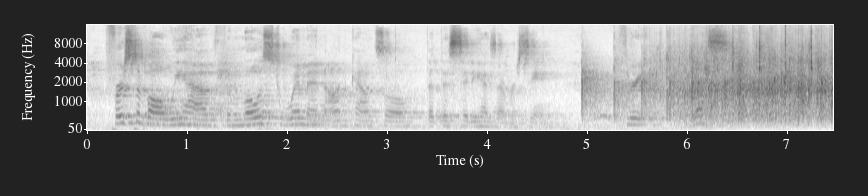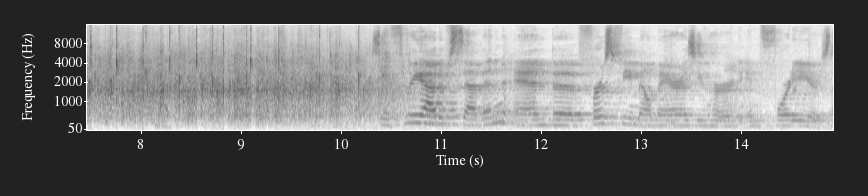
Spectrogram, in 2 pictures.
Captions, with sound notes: First of all we have the most women on council that the city has ever seen. 3—. [Applause] 3 out of 7. And the first female mayor, as you heard, in 40 years.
